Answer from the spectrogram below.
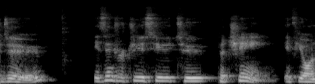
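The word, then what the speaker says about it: poitín: o i t i n either way it's pronounced pachin a lot of people think it's pronounced patine but no i have friends who are actually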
